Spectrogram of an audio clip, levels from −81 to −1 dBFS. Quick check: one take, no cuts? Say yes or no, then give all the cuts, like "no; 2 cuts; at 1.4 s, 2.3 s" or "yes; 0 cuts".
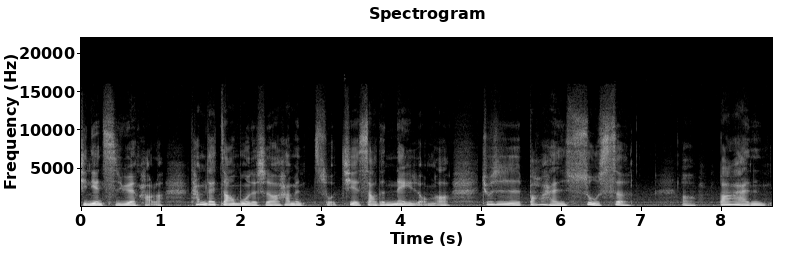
yes; 0 cuts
